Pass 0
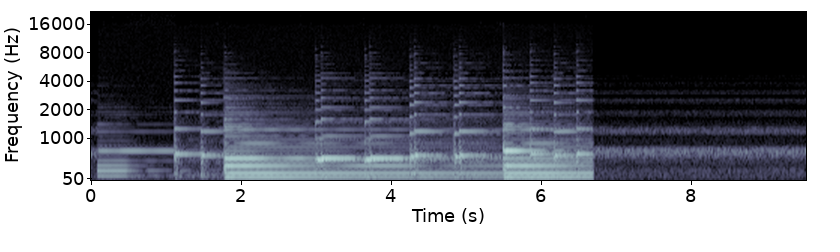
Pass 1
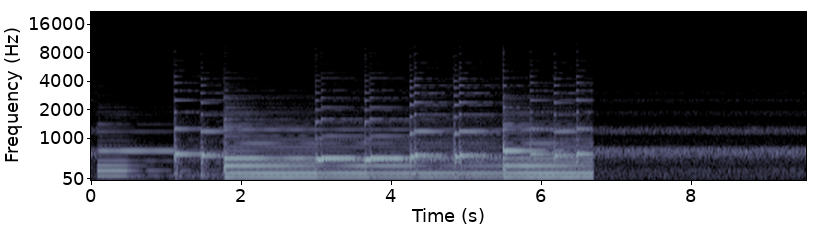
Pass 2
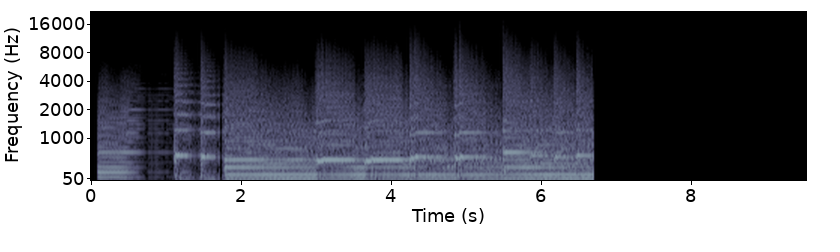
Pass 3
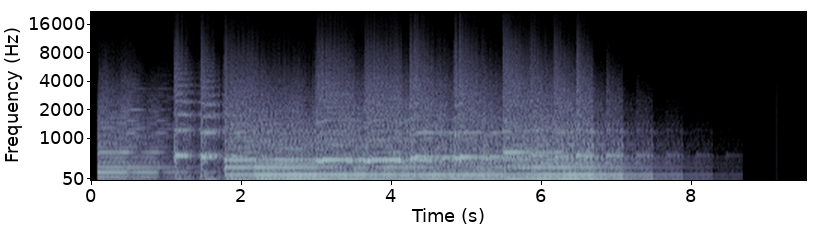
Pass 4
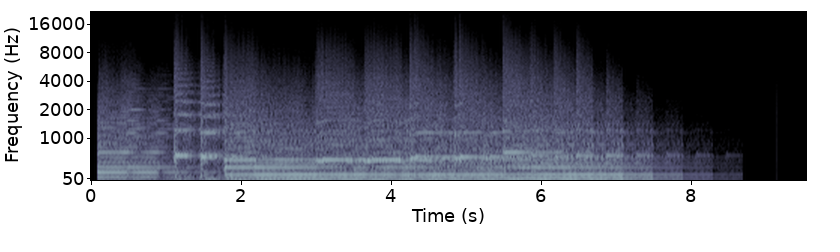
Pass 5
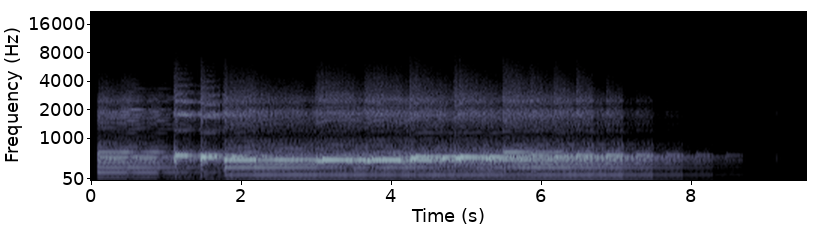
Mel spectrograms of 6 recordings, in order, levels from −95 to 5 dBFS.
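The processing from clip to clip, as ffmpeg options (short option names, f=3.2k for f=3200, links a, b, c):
-af "lowpass=f=2k:p=1,acompressor=threshold=-24dB:ratio=4,aemphasis=mode=production:type=cd,volume=-8dB"
-af "aresample=11025,asoftclip=type=tanh:threshold=-37.5dB,aresample=44100,afreqshift=-35,acrusher=bits=6:mix=0:aa=0.5,volume=2.5dB"
-filter_complex "[0:a]aeval=exprs='clip(val(0),-1,0.0133)':c=same,asplit=2[a][b];[b]adelay=397,lowpass=f=1.2k:p=1,volume=-3.5dB,asplit=2[c][d];[d]adelay=397,lowpass=f=1.2k:p=1,volume=0.4,asplit=2[e][f];[f]adelay=397,lowpass=f=1.2k:p=1,volume=0.4,asplit=2[g][h];[h]adelay=397,lowpass=f=1.2k:p=1,volume=0.4,asplit=2[i][j];[j]adelay=397,lowpass=f=1.2k:p=1,volume=0.4[k];[c][e][g][i][k]amix=inputs=5:normalize=0[l];[a][l]amix=inputs=2:normalize=0,volume=8.5dB"
-af "acompressor=threshold=-30dB:ratio=6"
-filter_complex "[0:a]asplit=3[a][b][c];[a]bandpass=f=530:t=q:w=8,volume=0dB[d];[b]bandpass=f=1.84k:t=q:w=8,volume=-6dB[e];[c]bandpass=f=2.48k:t=q:w=8,volume=-9dB[f];[d][e][f]amix=inputs=3:normalize=0,volume=4dB"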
